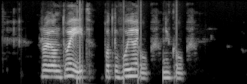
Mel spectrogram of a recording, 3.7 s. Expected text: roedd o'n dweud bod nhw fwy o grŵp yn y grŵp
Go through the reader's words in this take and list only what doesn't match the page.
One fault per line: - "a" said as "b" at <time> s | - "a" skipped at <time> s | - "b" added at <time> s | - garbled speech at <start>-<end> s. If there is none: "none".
none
